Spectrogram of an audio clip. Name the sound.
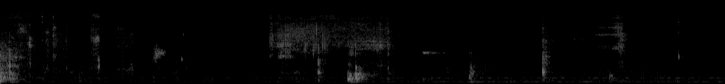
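person chewing food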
